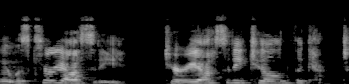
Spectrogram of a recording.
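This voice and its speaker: Using a put-on character voice, a woman speaks in a squeaky, high pitch. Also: moderate pace. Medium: read story.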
